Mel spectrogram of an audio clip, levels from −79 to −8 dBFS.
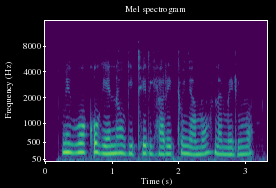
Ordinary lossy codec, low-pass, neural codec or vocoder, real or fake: Opus, 24 kbps; 7.2 kHz; codec, 16 kHz, 8 kbps, FunCodec, trained on Chinese and English, 25 frames a second; fake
